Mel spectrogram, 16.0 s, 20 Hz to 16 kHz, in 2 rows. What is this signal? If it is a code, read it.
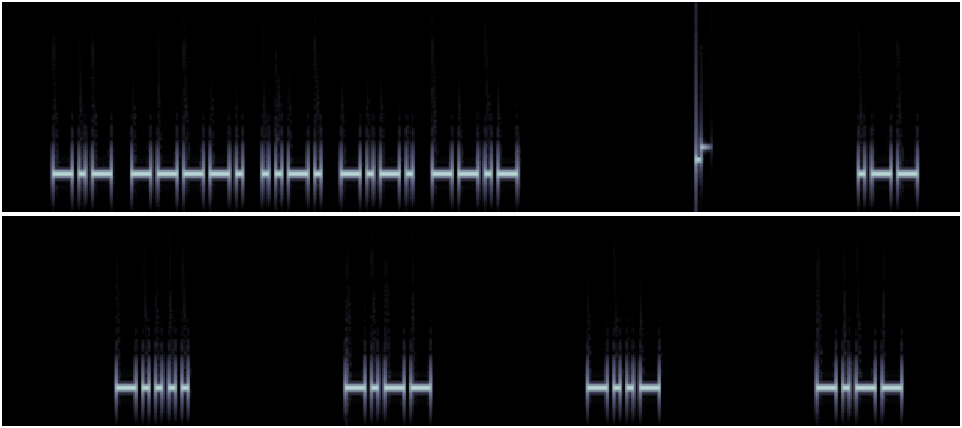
Morse code, heard as a keyed tone, about 22 wpm, spaced as for 9 wpm, 700 Hz. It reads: K9FCQ W6YXY
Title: USA Call Signs - 5 Characters - 8x Character Spacing - 22wpm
